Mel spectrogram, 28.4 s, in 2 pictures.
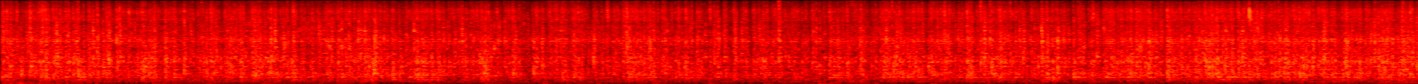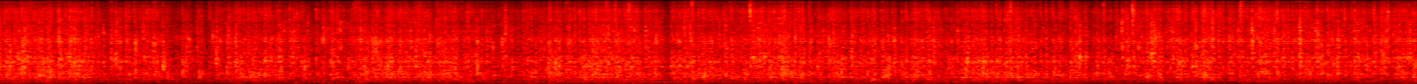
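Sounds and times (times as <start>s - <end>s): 
rain on the window: 0.0s - 28.3s.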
